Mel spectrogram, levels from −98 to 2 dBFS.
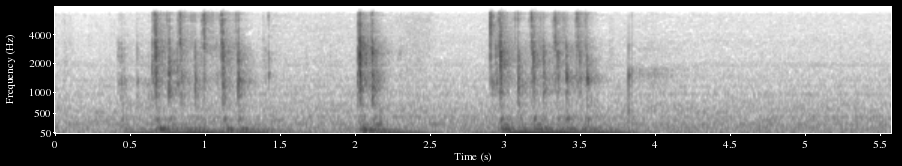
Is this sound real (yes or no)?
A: yes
